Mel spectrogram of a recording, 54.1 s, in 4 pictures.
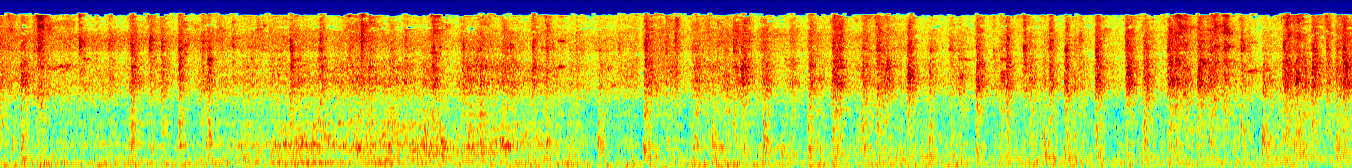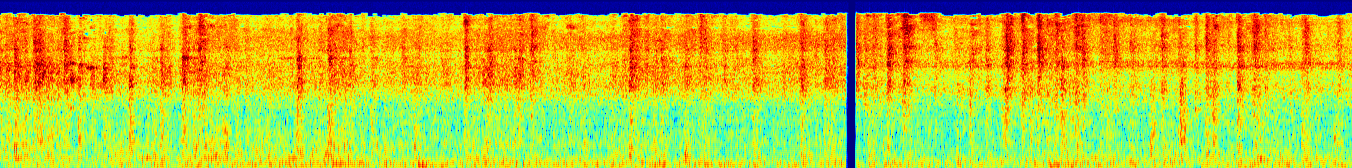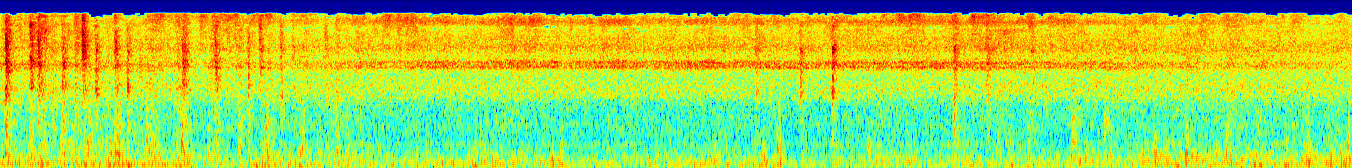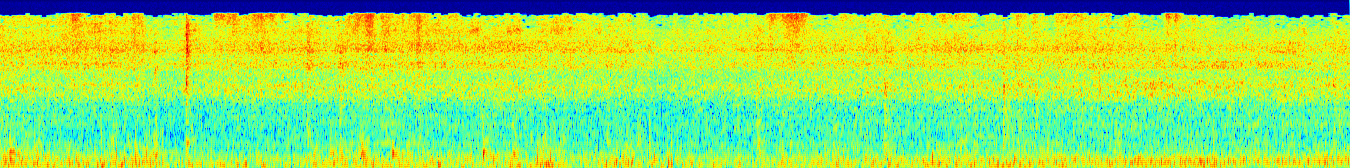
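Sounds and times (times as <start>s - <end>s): wheels clacking: 0.0s - 30.7s
train wheels rumbling on rail: 0.0s - 54.0s.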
